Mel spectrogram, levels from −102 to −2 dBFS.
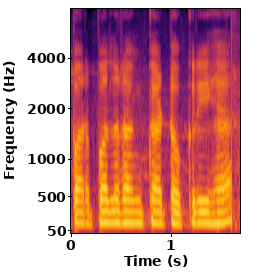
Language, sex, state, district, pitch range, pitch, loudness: Hindi, male, Jharkhand, Garhwa, 150-155 Hz, 150 Hz, -14 LUFS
